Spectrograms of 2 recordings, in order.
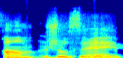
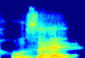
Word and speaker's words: José: That and what else is interesting is José, because in Spanish it's Jose, very different. And I think that's a common mistake that people make. Exactly.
